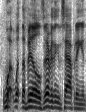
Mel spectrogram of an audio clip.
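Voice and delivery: normal talking voice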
